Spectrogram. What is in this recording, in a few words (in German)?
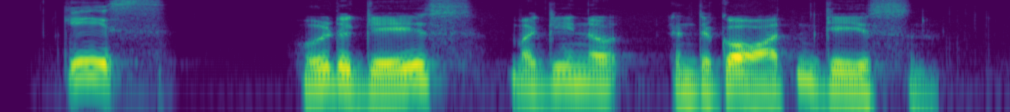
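"gees", wittlicher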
